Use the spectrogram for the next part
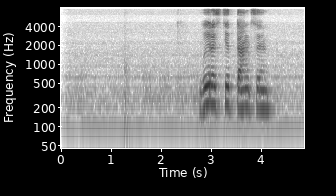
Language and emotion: Russian, neutral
